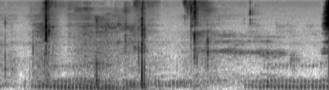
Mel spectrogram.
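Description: Fudgy, a pet cat, purrs in a steady low rumble close to the microphone, with a few brief clicks and rustles interrupting it midway before the purring resumes.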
